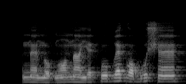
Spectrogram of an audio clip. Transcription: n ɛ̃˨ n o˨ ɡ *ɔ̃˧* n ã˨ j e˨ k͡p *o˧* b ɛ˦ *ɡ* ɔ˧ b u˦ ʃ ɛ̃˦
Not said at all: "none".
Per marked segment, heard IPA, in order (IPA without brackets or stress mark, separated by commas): ɔ̃˧, u˧, ɡ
